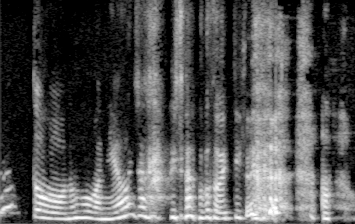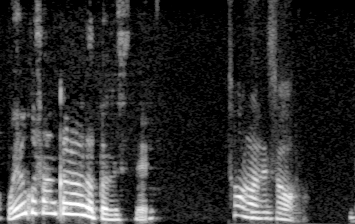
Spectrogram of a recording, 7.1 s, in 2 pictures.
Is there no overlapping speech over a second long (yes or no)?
yes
